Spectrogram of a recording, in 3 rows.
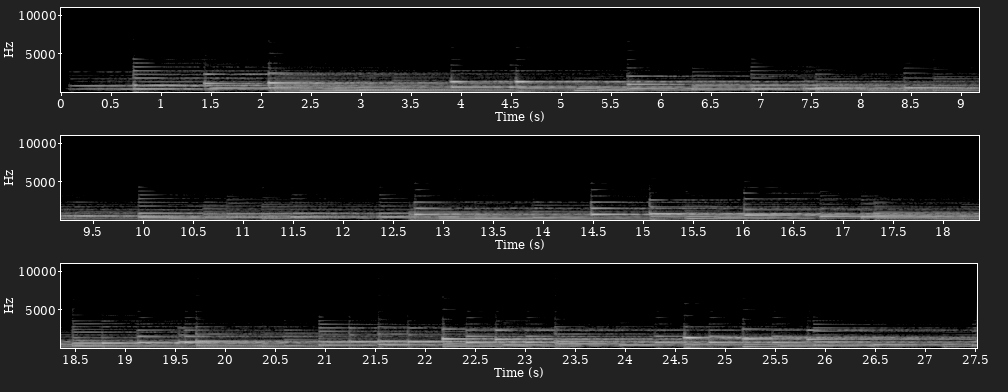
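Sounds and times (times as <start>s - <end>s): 
piano ringtone music: 0.1s - 27.5s.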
